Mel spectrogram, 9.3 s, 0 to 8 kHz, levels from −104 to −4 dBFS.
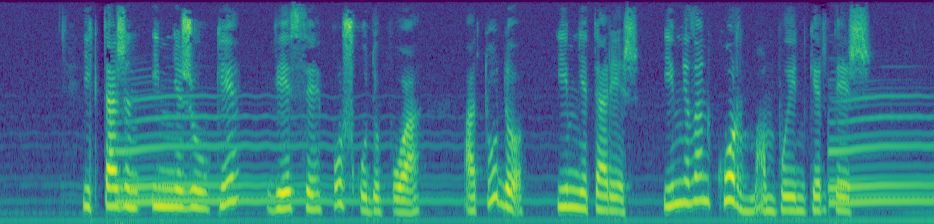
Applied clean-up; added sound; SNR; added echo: none; Guitar; 13 dB; none.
